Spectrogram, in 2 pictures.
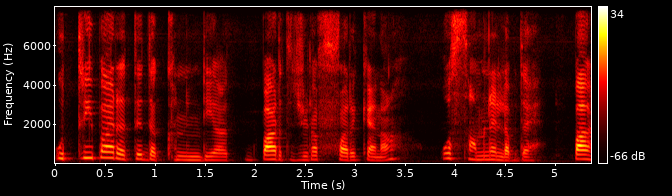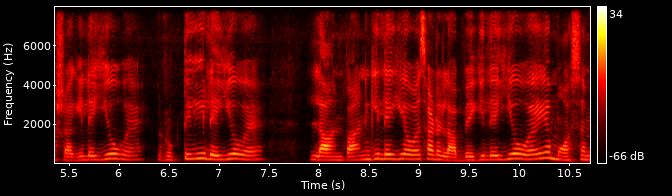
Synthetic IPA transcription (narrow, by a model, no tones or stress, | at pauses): ʊt̪ːɾiːpaːɾət̪ːeːd̪əkʰːənɪɳɖɪjaːpaːɾət̪d͡ʒeːɽaːpʰəɾəkɦɛːnaː | oːsaːmnẽːləbd̪aːɛː | paːʃaːɡiːləːioːɛːɾoːʈːiːɡiːleioːɛː | laːnpaːnɡiːleːioːɛːsaːɖeːlaːbeːɡiːleːijeoːɛːjaːmɔːsəm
